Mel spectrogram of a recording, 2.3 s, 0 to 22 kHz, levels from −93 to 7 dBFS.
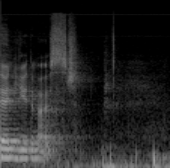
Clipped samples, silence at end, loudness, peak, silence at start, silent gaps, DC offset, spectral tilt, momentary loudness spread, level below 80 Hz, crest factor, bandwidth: under 0.1%; 0 s; -38 LUFS; -16 dBFS; 0 s; none; under 0.1%; -5 dB/octave; 21 LU; -52 dBFS; 20 dB; 17.5 kHz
